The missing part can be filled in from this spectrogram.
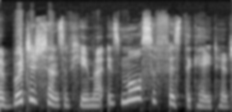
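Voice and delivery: ordinary talk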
